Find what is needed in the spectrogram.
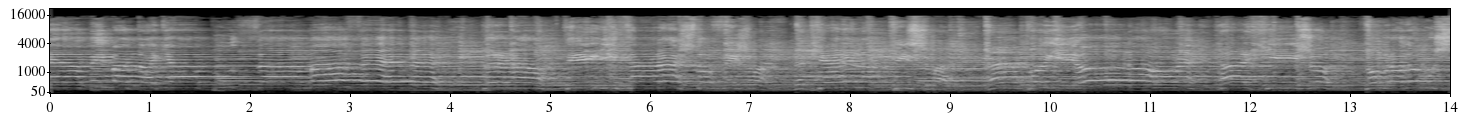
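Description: Live song: a man singing in Greek to his own acoustic guitar, with a keyboard holding sustained chords underneath.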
